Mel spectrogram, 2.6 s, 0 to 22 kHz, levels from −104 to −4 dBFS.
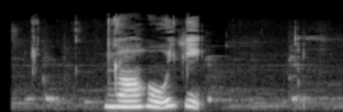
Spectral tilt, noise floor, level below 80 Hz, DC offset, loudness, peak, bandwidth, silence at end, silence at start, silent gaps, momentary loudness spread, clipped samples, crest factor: -6 dB/octave; -55 dBFS; -74 dBFS; under 0.1%; -21 LUFS; -6 dBFS; 12 kHz; 0.35 s; 0.35 s; none; 24 LU; under 0.1%; 20 dB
